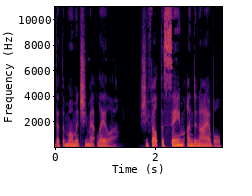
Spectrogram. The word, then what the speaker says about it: Layla: second child, a beautiful little girl named Layla, pronounced Layla.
